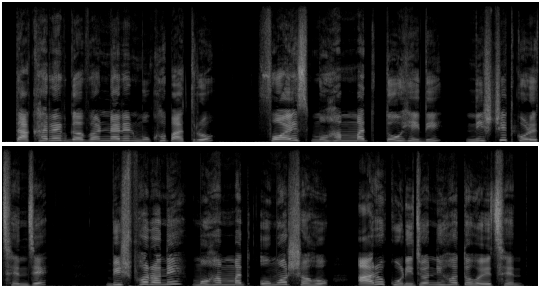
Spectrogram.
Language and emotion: Bengali, neutral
